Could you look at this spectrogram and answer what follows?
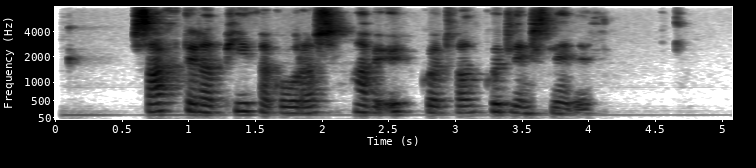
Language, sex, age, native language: Icelandic, female, 50-59, Icelandic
